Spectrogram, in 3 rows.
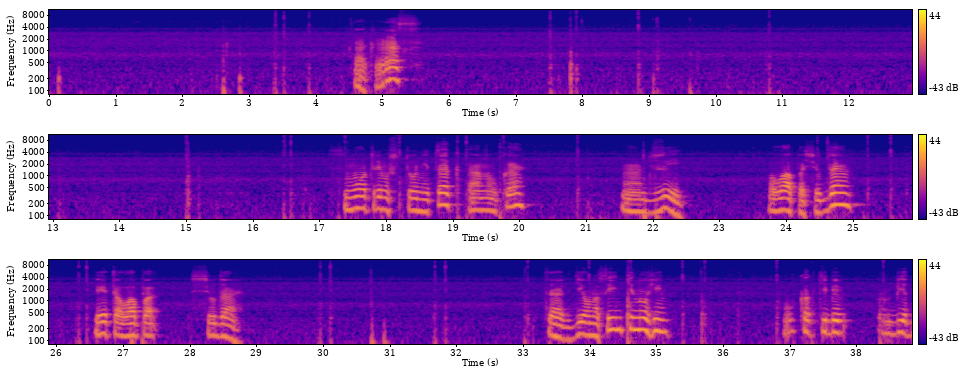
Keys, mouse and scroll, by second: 3.4 click, 3.9-7.7 drag, 7.9 middle click, 10.9-15.2 drag, 17.6 middle click, 19.8-20.8 middle drag, 21.9 g, 25.3 middle click, 25.6-26.3 scroll down 1, 26.3 click, 27.2 g, 30.8 r, 33.2 middle click, 34.1-34.7 scroll down 1, 34.7-35.4 middle drag, 35.7-36.8 middle drag, 38.6 middle click.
